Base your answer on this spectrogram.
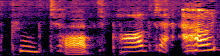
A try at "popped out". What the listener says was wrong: not pooped out. Okay, popped.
